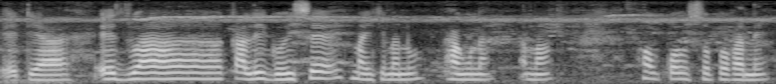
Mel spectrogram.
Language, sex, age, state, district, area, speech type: Assamese, female, 60+, Assam, Morigaon, rural, spontaneous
